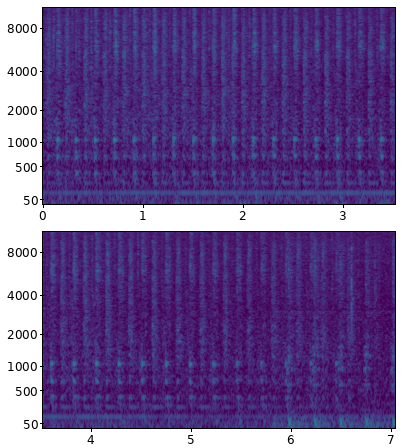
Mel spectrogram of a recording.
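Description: A tractor engine idles with a steady low hum.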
